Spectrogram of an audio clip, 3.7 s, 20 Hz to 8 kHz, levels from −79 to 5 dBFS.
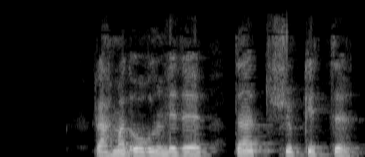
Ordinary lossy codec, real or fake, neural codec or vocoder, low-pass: AAC, 32 kbps; real; none; 7.2 kHz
